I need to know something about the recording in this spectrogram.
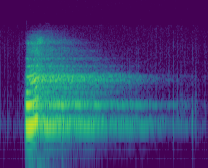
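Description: A woman's voice: one drawn-out exclamation that starts suddenly about a quarter second in, scoops briefly up in pitch, then holds and fades away over about a second.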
